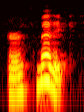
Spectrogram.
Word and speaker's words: arithmetic: that this word is arithmetic which is true but it can also be pronounced arithmetic which is the way it is pronounced when you are talking about an arithmetic sequence an arithmetic sequence is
